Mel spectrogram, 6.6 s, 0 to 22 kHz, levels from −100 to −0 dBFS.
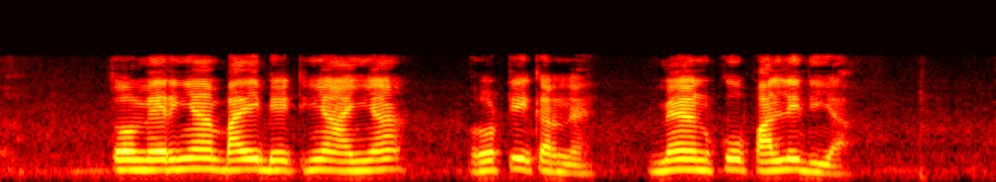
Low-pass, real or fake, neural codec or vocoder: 7.2 kHz; fake; codec, 16 kHz, 4 kbps, FunCodec, trained on Chinese and English, 50 frames a second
